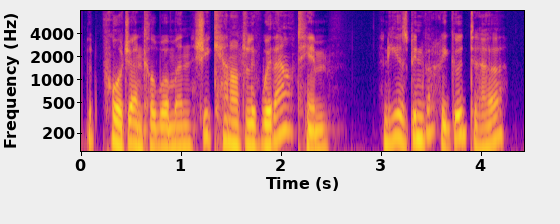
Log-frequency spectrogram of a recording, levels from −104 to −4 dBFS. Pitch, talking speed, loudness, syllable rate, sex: 140 Hz, 215 wpm, -19 LUFS, 6.0 syllables/s, male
